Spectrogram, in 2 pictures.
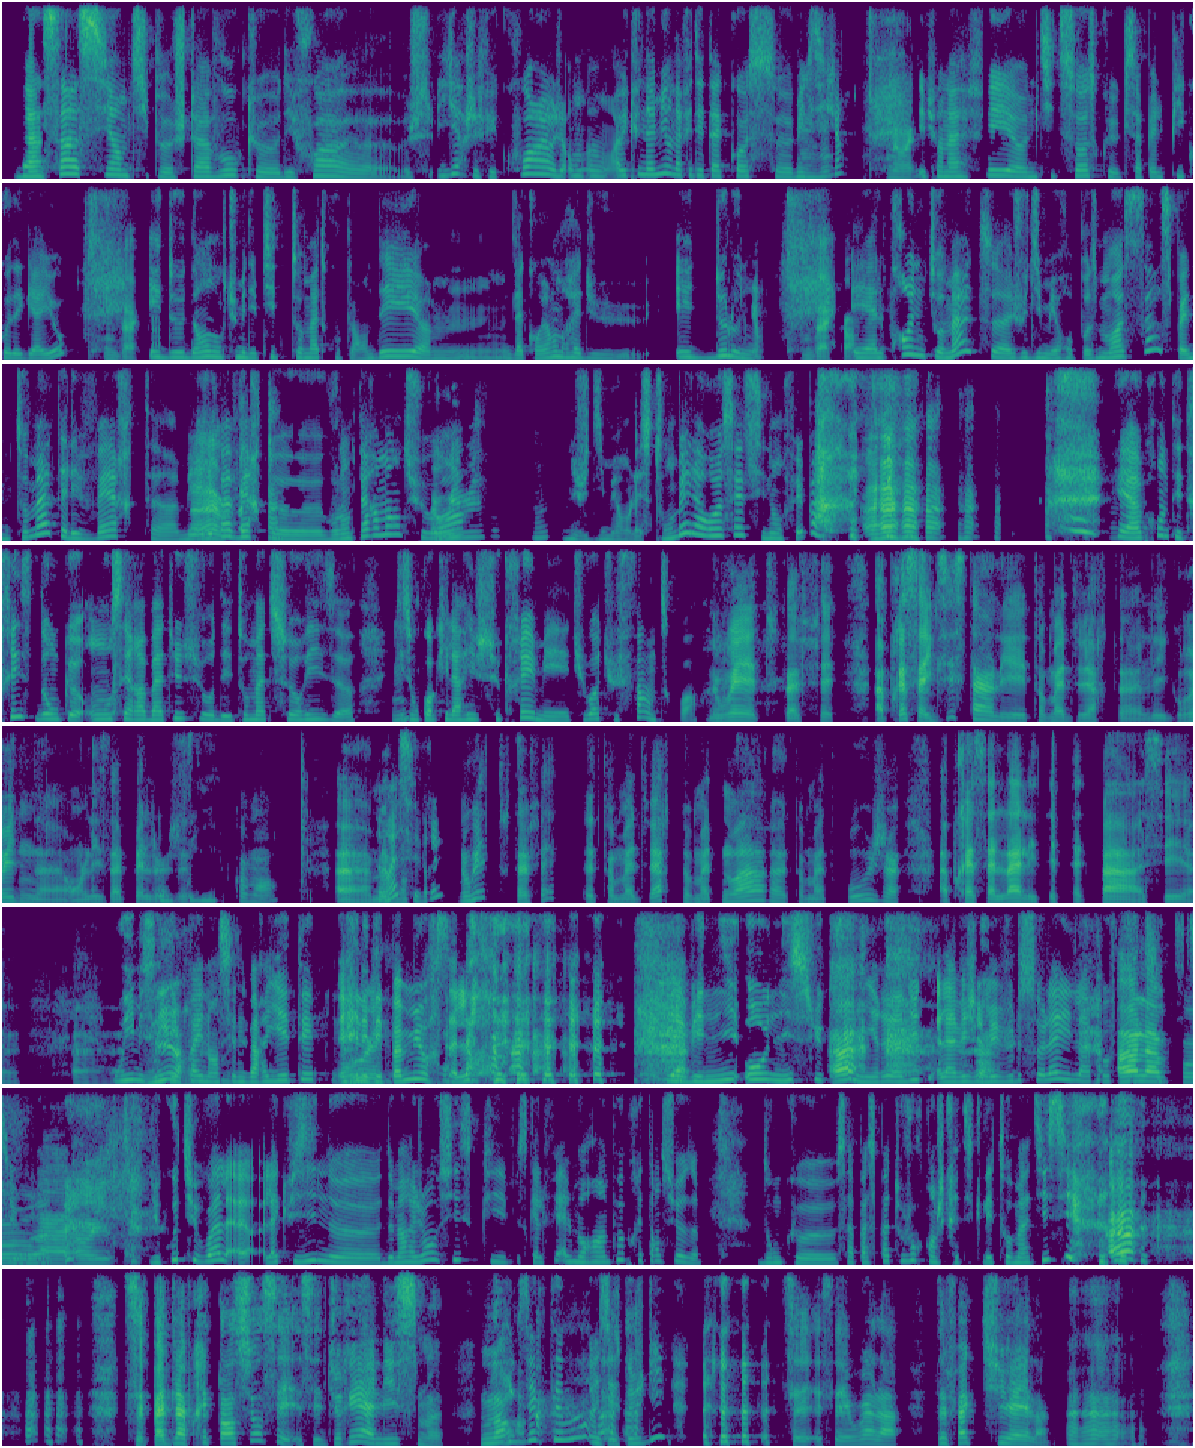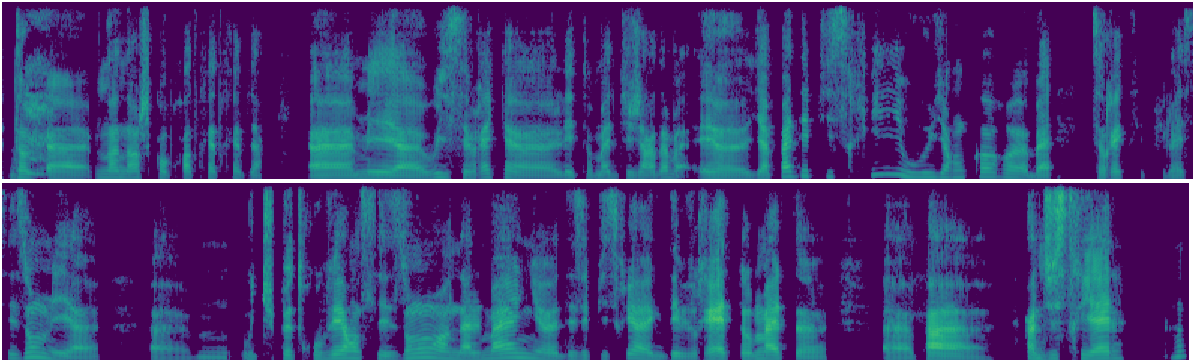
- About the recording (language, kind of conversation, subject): French, podcast, Comment la cuisine de ta région t’influence-t-elle ?
- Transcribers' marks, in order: in Spanish: "pico de gallo"; chuckle; laugh; in German: "grün"; other background noise; chuckle; laugh; laugh; laugh; laugh; chuckle; laugh; stressed: "vraies"; chuckle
